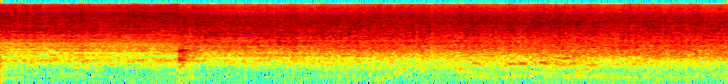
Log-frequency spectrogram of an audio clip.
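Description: Hot ghee and oil sizzling steadily as marinated chicken goes into a pot of frying spice masala.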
